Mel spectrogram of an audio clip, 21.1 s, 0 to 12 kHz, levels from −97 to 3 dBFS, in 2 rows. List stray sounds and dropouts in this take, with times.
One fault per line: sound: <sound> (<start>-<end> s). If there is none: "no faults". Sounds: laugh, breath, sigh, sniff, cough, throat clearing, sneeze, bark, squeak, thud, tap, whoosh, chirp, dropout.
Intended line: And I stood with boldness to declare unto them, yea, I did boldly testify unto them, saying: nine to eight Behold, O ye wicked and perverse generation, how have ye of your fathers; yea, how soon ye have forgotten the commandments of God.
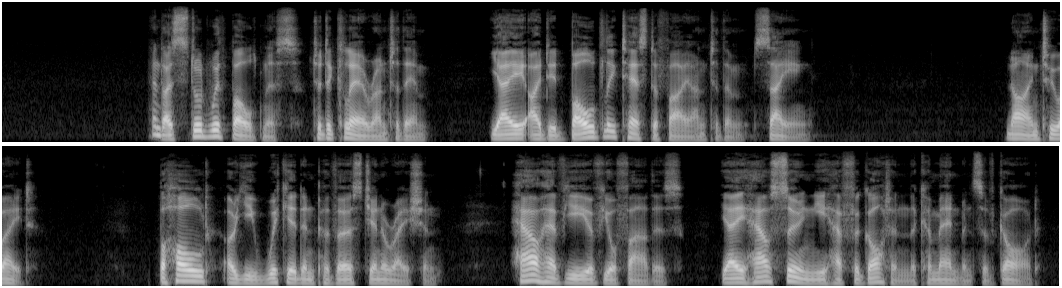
no faults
